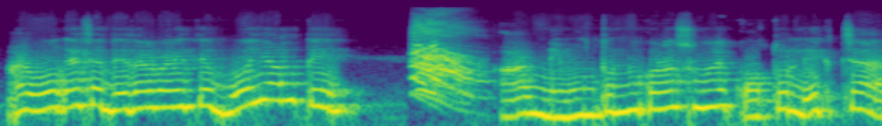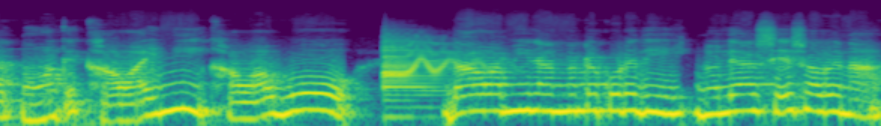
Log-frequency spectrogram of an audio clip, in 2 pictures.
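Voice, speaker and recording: An echoey, dull recording carries a man playing a fussy cartoon dinner guest. His high voice grumbles hungrily, full of demands and teasing complaints. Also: normal speed, noisy background, natural voice. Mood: grumbling. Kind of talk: amateur cartoon voice acting.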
